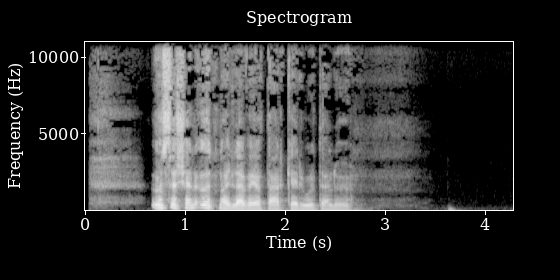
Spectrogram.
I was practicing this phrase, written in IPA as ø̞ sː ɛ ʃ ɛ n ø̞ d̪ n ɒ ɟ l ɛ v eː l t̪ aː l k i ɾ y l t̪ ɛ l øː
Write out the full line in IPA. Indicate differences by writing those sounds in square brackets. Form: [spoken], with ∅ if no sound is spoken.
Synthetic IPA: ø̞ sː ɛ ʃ ɛ n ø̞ [t̪] n ɒ ɟ l ɛ v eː l t̪ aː [r] k [ɛ] ɾ y l t̪ ɛ l øː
